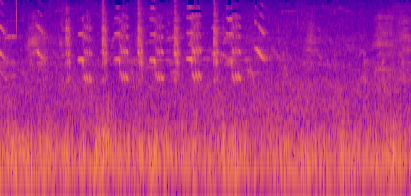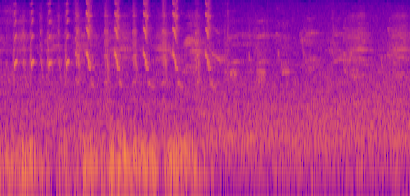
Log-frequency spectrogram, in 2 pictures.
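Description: A small bird chirping in two quick runs of short, high notes, each lasting a couple of seconds, with a steady low rumble of outdoor background noise underneath.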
